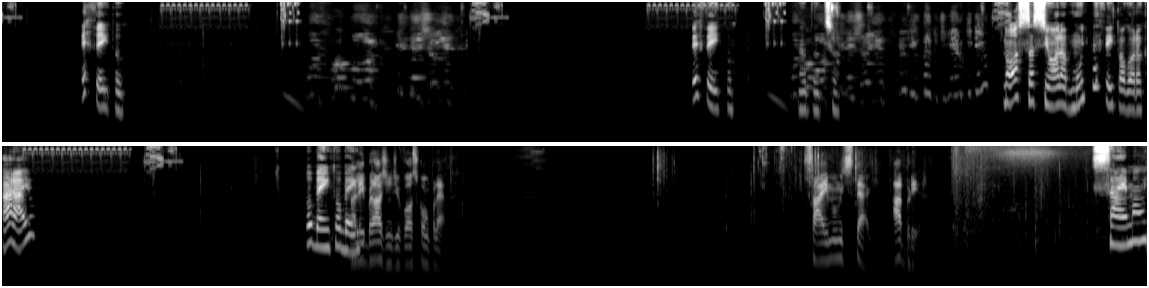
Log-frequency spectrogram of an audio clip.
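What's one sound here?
A young girl talks with animation into a close microphone.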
